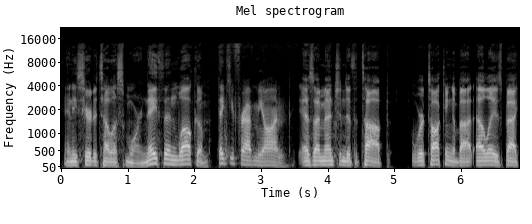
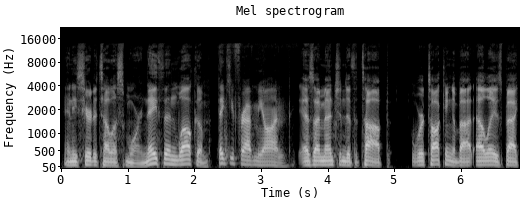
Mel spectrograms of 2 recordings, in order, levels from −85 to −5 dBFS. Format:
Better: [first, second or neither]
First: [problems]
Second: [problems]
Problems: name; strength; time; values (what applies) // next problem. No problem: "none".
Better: neither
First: none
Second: none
